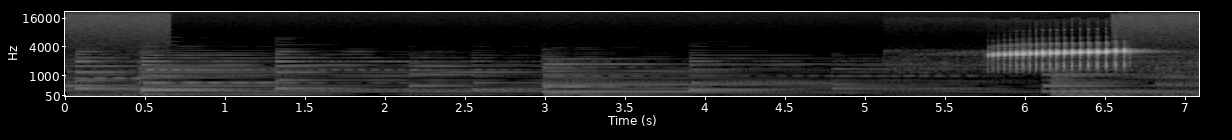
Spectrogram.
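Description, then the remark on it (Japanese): Soft, steady tones play throughout, then near the end a single loud frog croak sounds as a quick, rattling burst of pulses lasting under a second. “あれ今カエルさんの声が聞こえなかったあまた聞こえたこの辺りにいるはずだどこだろうその木の辺りから聞こえてきた気がするけど”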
